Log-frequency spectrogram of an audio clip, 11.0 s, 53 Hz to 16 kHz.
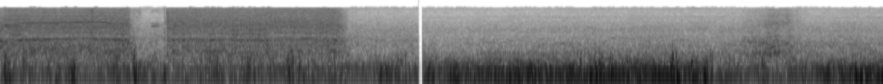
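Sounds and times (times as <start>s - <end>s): toy car motor whining: 0.0s - 4.4s, 9.3s - 10.1s.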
